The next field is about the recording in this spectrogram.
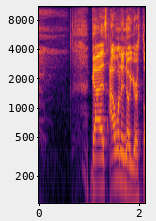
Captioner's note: laughing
